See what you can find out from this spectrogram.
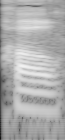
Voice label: "hou", chinese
